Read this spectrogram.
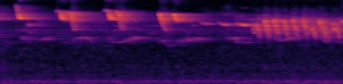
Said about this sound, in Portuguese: E é isso que eu aprecio em mim quando eu ouço os sons da natureza, os sons dos pássaros,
